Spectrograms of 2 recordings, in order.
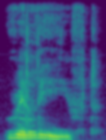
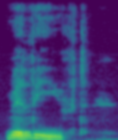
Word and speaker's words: relieved: mm-hmm now let's look at one point of pronunciation the word relieved relieved this is a little difficult for Koreans right isn't it because you've got the rough sound and the less sound relieved relieved yeah for okay yeah mmm-hmm and um vocabulary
